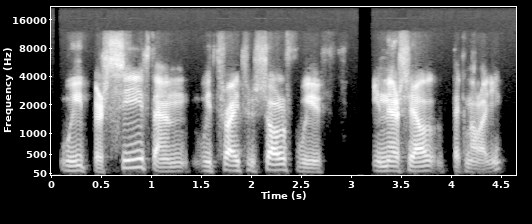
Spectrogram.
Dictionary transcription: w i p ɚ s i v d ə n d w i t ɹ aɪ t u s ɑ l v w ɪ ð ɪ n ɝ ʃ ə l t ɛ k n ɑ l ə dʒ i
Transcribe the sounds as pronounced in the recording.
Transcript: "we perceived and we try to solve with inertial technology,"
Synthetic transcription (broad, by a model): w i p ɚ s i v d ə n w i t ɹ aɪ t u s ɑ l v w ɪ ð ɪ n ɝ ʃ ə l t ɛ k n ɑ l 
